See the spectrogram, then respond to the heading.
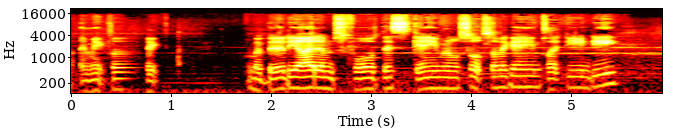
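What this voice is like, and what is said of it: Irish accent. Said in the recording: “Irish in my accent”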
